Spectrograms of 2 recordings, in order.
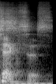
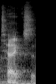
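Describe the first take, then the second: First: The word is drawled in a southern Texan accent. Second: The word is said in a plain, neutral accent. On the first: The speaker calls it right. "you say Tex-" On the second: The speaker calls it wrong. "not Texas"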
